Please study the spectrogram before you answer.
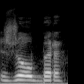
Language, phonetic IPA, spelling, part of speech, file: Polish, [ʒupr̥], żubr, noun, Pl-żubr.ogg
